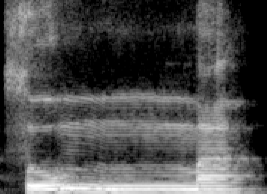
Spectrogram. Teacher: Mim tasdid bacaan ghunah atau mendengung ditahan biar tampak mendengungnya.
